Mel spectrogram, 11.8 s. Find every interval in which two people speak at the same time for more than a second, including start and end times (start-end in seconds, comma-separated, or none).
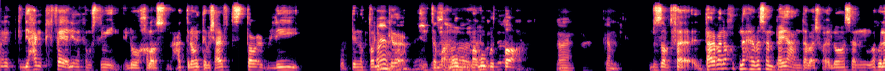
5.0-7.1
